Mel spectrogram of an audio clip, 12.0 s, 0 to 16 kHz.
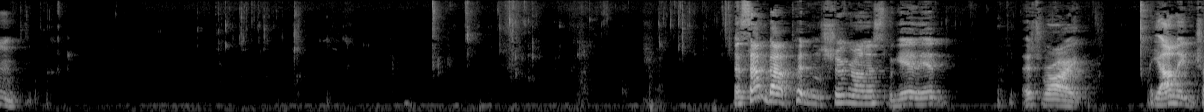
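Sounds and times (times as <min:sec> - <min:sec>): low steady hum: 0:00.0 - 0:12.0
chewing spaghetti: 0:00.2 - 0:07.5.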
